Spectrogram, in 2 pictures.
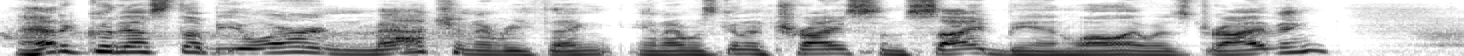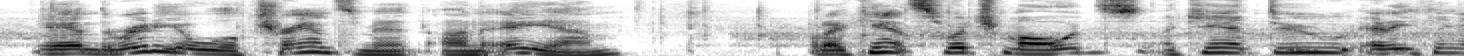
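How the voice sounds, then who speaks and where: A man's voice: high-pitched, slight background noise. A middle-aged man with an American accent, talking conversationally and explaining things to camera as the host of a hobby vlog. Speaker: radio hobbyist video host.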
